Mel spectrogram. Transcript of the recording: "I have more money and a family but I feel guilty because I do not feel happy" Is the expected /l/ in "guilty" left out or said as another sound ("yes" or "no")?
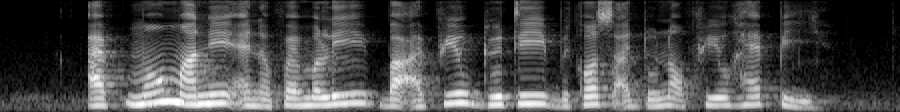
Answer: yes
